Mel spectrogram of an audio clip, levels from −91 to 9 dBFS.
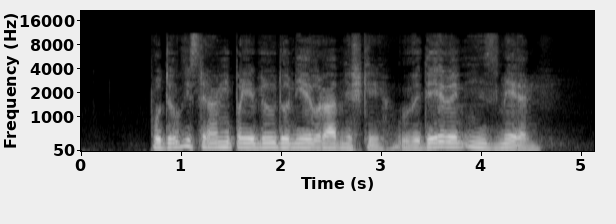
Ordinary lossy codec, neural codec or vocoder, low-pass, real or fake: AAC, 32 kbps; codec, 44.1 kHz, 1.7 kbps, Pupu-Codec; 10.8 kHz; fake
